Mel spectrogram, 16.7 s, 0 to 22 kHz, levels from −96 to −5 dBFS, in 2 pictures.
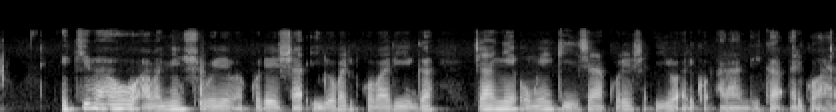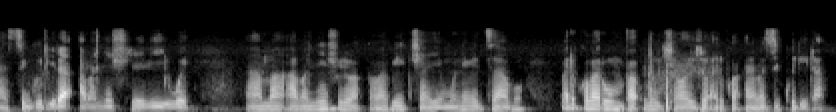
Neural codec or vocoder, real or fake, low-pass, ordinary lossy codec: vocoder, 44.1 kHz, 128 mel bands every 512 samples, BigVGAN v2; fake; 7.2 kHz; Opus, 64 kbps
